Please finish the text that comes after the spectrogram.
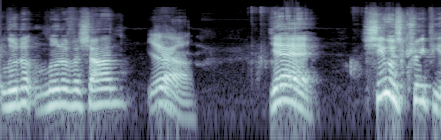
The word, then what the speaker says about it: Luna Vachon: Luna Vachon.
